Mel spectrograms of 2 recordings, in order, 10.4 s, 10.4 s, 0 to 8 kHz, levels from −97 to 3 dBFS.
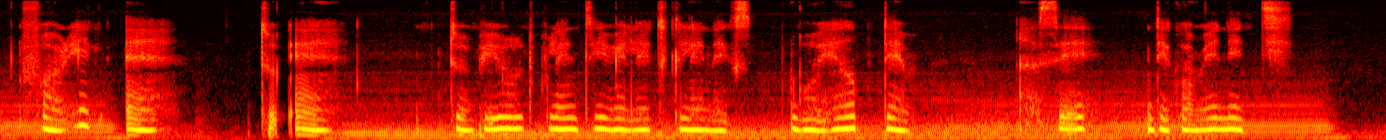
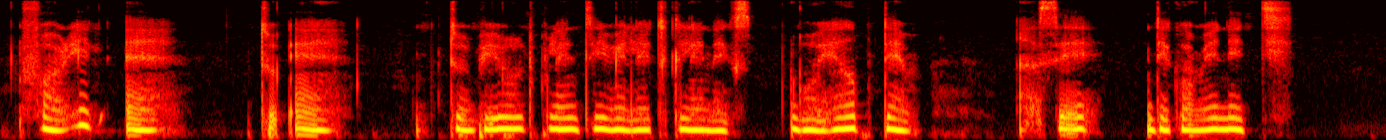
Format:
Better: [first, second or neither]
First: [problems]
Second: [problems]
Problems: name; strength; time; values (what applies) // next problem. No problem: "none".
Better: second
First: background sound (Drill); 11 dB below the speech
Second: none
